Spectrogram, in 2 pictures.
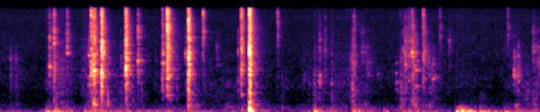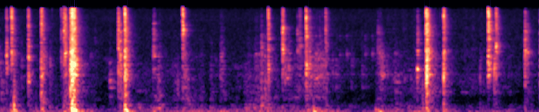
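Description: A long, crumpled sheet of aluminium foil is held upright and crinkled with fingertips and long nails. It gives sharp, bright, crackling snaps in quick irregular bursts, each dying away almost instantly, with quiet gaps between clusters.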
